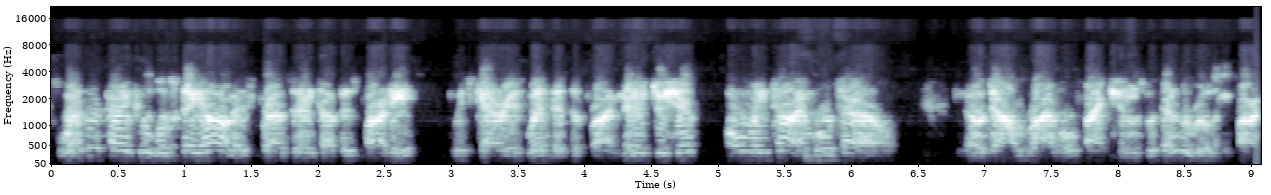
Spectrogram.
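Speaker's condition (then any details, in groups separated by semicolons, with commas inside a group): No condition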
